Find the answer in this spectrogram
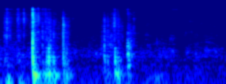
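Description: Light clicks and knocks of hard plastic RC car parts being handled on a workbench: a cluster in the first second, a couple more just after, then quiet handling.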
